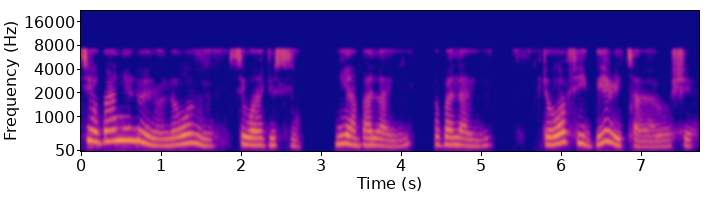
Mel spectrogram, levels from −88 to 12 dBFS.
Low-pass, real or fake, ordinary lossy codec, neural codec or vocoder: 7.2 kHz; fake; none; codec, 16 kHz, 2 kbps, FreqCodec, smaller model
